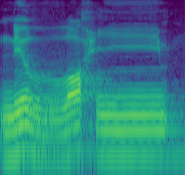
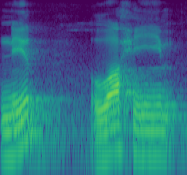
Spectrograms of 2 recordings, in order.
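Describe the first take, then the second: First: No 'w' sound follows the r, lips unrounded. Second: A 'w' sound follows the r, lips rounded. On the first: The speaker calls it right. "बिल्कुल इसको सीधा अदा करना है" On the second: The speaker calls it wrong. "होंठों को गोल करेंगे तो बेटे वाव की आवाज़ आ जाएगी"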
